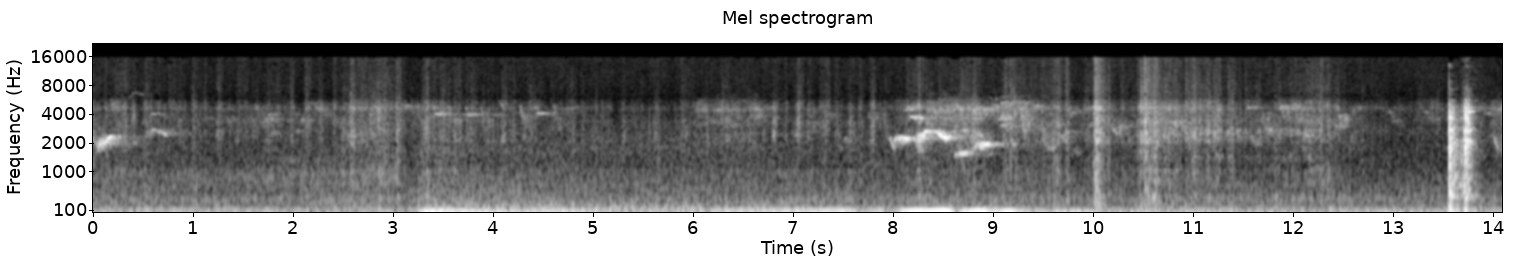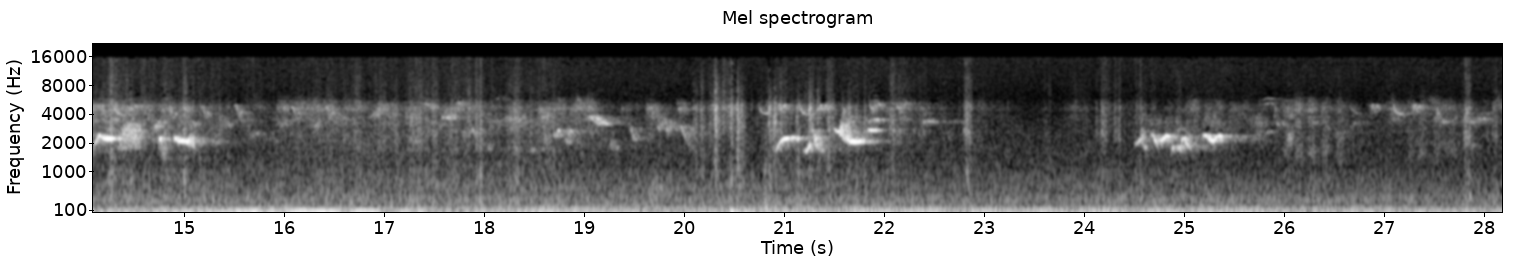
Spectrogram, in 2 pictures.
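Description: Faint bird chirps in short phrases every few seconds over a low background hum, with one sharp click roughly halfway through.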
